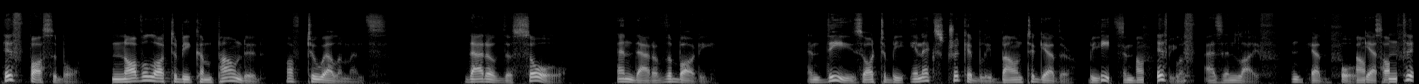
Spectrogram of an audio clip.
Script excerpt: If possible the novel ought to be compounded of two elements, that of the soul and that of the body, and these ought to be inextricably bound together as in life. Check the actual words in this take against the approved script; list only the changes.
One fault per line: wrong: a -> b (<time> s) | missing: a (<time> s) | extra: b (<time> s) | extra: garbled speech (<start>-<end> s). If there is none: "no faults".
missing: the (0.8 s)
extra: garbled speech (10.9-12.0 s)
extra: garbled speech (12.9-14.1 s)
